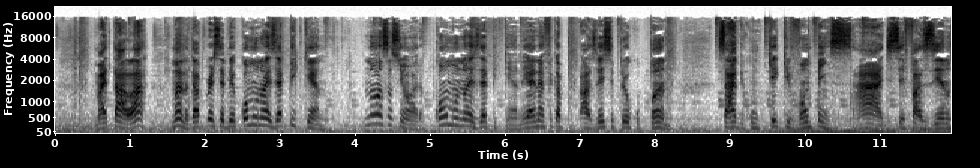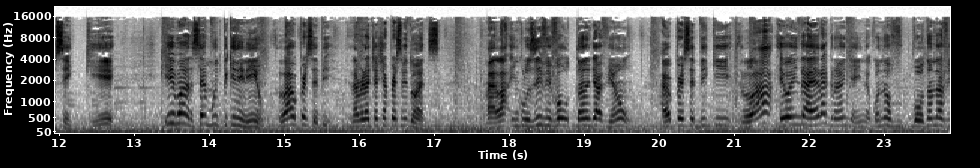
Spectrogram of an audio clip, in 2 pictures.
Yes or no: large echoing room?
no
